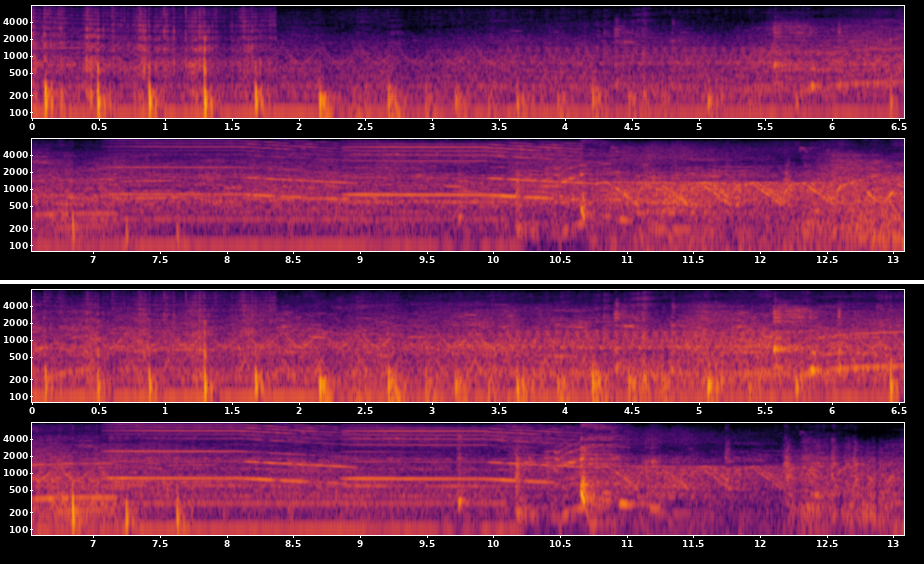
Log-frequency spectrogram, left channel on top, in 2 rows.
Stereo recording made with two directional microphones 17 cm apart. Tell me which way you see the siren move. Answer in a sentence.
In this clip you hear the siren go from the right side to the left.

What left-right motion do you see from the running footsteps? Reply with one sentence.
You can hear the running footsteps go from the left side to the right.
